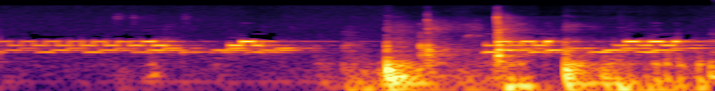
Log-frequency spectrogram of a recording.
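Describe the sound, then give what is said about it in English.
A telephone rings with a warbling electronic trill in repeated short bursts, broken midway by a few dull thumps before the ringing returns. “Ring, ring. Phone.”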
